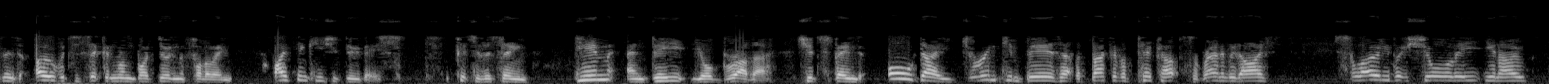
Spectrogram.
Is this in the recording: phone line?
yes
